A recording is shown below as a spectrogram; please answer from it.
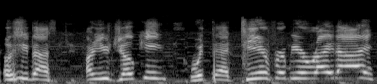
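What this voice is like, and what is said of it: Loud yelling voice. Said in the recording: “I don't know why I'm yelling. ... Do you see me holding my headphones away from my head?”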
